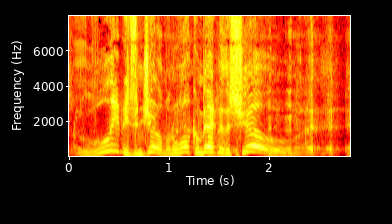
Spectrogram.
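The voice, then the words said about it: Announcer-style radio voice. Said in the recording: “you do your radio voice”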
